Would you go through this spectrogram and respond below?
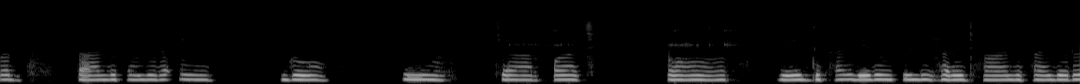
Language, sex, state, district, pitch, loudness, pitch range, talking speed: Hindi, female, Jharkhand, Jamtara, 215 Hz, -30 LUFS, 210-220 Hz, 110 wpm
